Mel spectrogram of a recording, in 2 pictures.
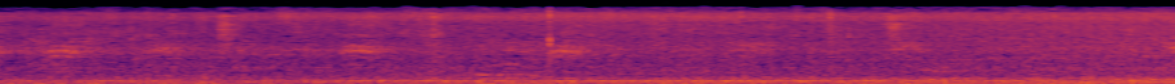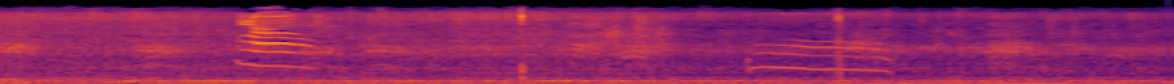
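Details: Black kitten in Pakistan gives two short meows, each a bright, falling, slightly wavering cry, one just past the middle and another a few seconds later, over a steady low outdoor hum with faint distant chirps.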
